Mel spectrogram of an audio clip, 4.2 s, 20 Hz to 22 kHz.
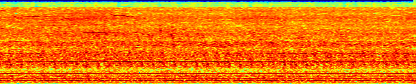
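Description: A tractor engine in Farming Simulator 2013 runs at a steady low idle, a faint, even mechanical hum with no variation.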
